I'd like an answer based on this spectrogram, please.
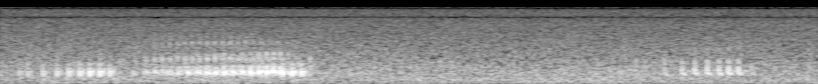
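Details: Spawning Irish frogs in a flooded cattle grid in Cork: a quick run of rattling purrs lasting about a second and a half, then a pause and one short pulsed croak, with a background hiss.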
